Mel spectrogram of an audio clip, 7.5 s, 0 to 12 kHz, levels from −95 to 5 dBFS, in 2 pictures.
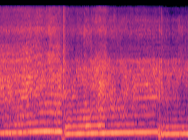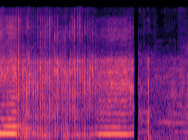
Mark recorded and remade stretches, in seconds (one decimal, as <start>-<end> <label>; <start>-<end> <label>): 0.0-1.1 recorded; 1.1-2.7 remade; 2.7-3.6 recorded; 3.6-5.7 remade; 5.7-6.3 recorded; 6.3-7.5 remade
